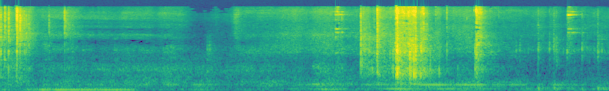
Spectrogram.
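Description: Faint handling noise in a quiet tiled room: small clicks and soft rustles, with a louder brushy rustle about four seconds in.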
